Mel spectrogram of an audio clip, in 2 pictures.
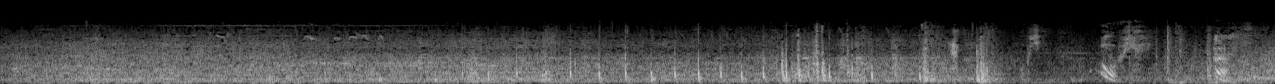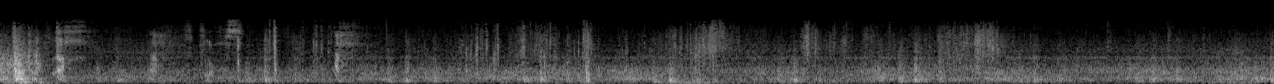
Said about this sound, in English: The 8:15 to Waterloo is just leaving platform 2.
